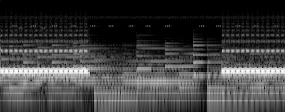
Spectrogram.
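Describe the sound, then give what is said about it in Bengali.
Electronic ringing tone of a mobile phone call being placed late at night: a loud, steady tone that drops to a quieter, differently pitched stretch midway, then returns to the original tone. “তাড়াতাড়ি ফোনটা বের করে, call করে আর্যকে।”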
